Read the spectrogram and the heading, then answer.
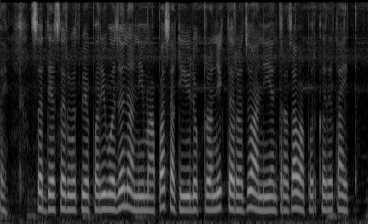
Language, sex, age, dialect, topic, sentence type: Marathi, female, 25-30, Northern Konkan, agriculture, statement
